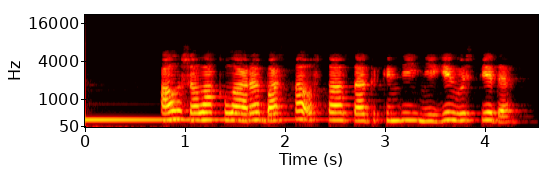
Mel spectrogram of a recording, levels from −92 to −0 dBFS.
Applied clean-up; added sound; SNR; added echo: none; Keyboard (musical); 10 dB; reverberation time 0.2 s.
